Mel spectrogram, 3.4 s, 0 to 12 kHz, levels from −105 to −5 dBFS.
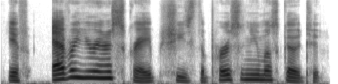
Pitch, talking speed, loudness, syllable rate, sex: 190 Hz, 230 wpm, -20 LUFS, 5.9 syllables/s, female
